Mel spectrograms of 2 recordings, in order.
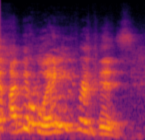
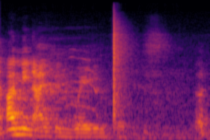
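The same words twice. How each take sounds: First: High, loud, slow relish; gleeful villain. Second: Said in the usual way. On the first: Acted. Partner joining the skit in a high, slow, gleeful voice. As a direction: savour the line like a villain. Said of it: "S1 plays along". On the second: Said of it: "S1 repeats plainly".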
